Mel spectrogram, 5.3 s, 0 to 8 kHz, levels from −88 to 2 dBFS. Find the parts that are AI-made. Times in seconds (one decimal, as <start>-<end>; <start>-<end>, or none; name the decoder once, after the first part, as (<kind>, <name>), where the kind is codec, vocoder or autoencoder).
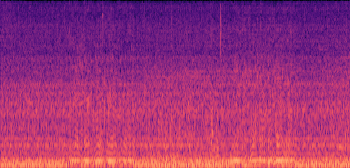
1.0-2.0 (vocoder, HiFi-GAN); 3.5-4.4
